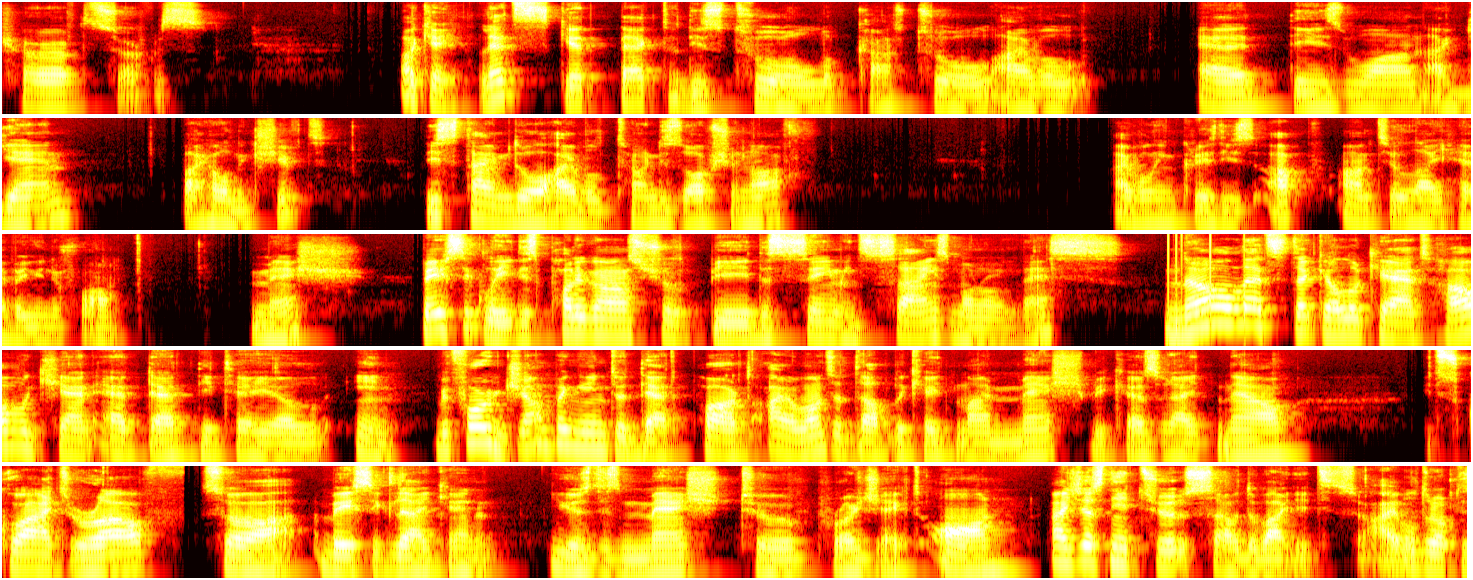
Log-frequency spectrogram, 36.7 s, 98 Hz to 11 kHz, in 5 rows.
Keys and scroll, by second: 15.0 3, 15.2 e.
